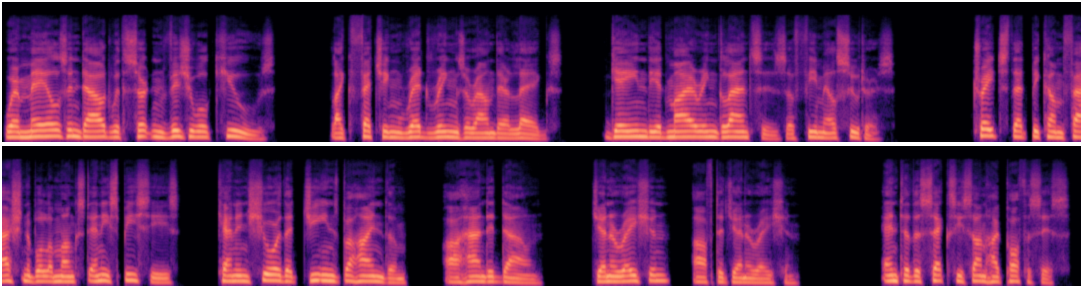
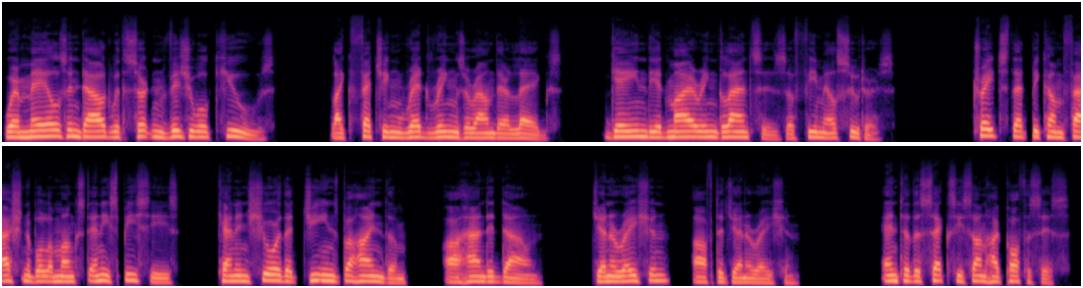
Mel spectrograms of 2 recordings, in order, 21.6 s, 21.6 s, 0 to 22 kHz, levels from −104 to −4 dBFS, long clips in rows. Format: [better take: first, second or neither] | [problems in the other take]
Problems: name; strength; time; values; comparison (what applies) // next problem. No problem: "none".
first | muffled; very; fading above 2 kHz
